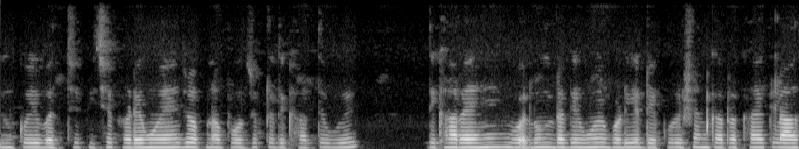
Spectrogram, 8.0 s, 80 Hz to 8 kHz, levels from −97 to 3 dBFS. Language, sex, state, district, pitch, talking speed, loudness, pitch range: Hindi, female, Goa, North and South Goa, 215 Hz, 185 wpm, -20 LUFS, 210-220 Hz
